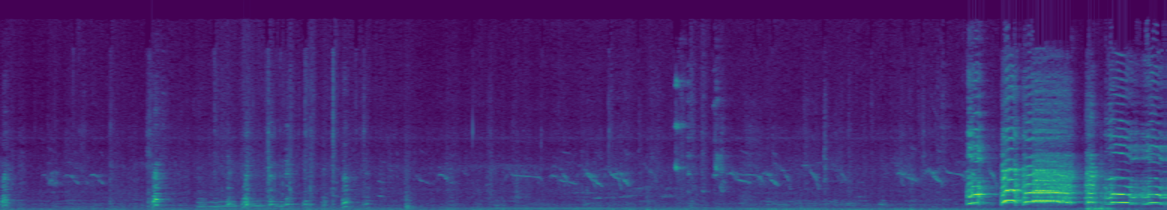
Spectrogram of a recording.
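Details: Kukuak Balenggek rooster from Solok, West Sumatra: faint bird chirps and scattered clicks first, then a loud, harmonic crow broken into quick stepped syllables during the final seconds.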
